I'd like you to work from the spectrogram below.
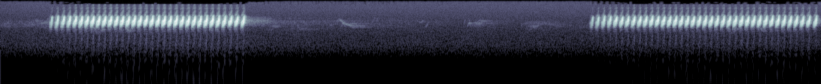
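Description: Chipping sparrow trill: a loud, rapid, dry and even high-pitched trill lasting about two seconds, then a few seconds of silence before a second, similar high trill.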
